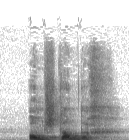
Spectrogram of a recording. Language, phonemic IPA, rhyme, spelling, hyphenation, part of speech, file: Dutch, /ˌɔmˈstɑn.dəx/, -ɑndəx, omstandig, om‧stan‧dig, adjective, Nl-omstandig.ogg
- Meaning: with too many details, unnecessarily elaborate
